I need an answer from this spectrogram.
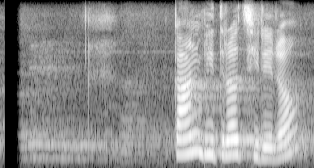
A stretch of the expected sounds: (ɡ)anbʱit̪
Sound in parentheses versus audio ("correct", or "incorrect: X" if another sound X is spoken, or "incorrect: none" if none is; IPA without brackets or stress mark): incorrect: k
